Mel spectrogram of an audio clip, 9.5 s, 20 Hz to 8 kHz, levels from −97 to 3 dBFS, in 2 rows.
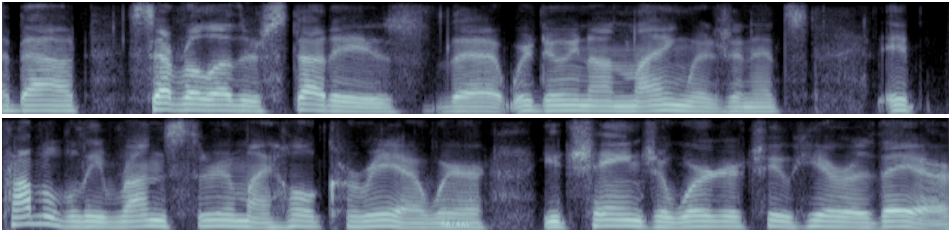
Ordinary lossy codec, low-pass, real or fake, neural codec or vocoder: Opus, 24 kbps; 7.2 kHz; fake; vocoder, 44.1 kHz, 128 mel bands every 512 samples, BigVGAN v2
